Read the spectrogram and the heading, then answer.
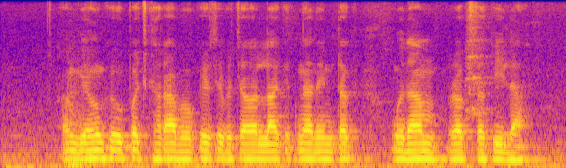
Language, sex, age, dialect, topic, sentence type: Bhojpuri, male, 18-24, Southern / Standard, agriculture, question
